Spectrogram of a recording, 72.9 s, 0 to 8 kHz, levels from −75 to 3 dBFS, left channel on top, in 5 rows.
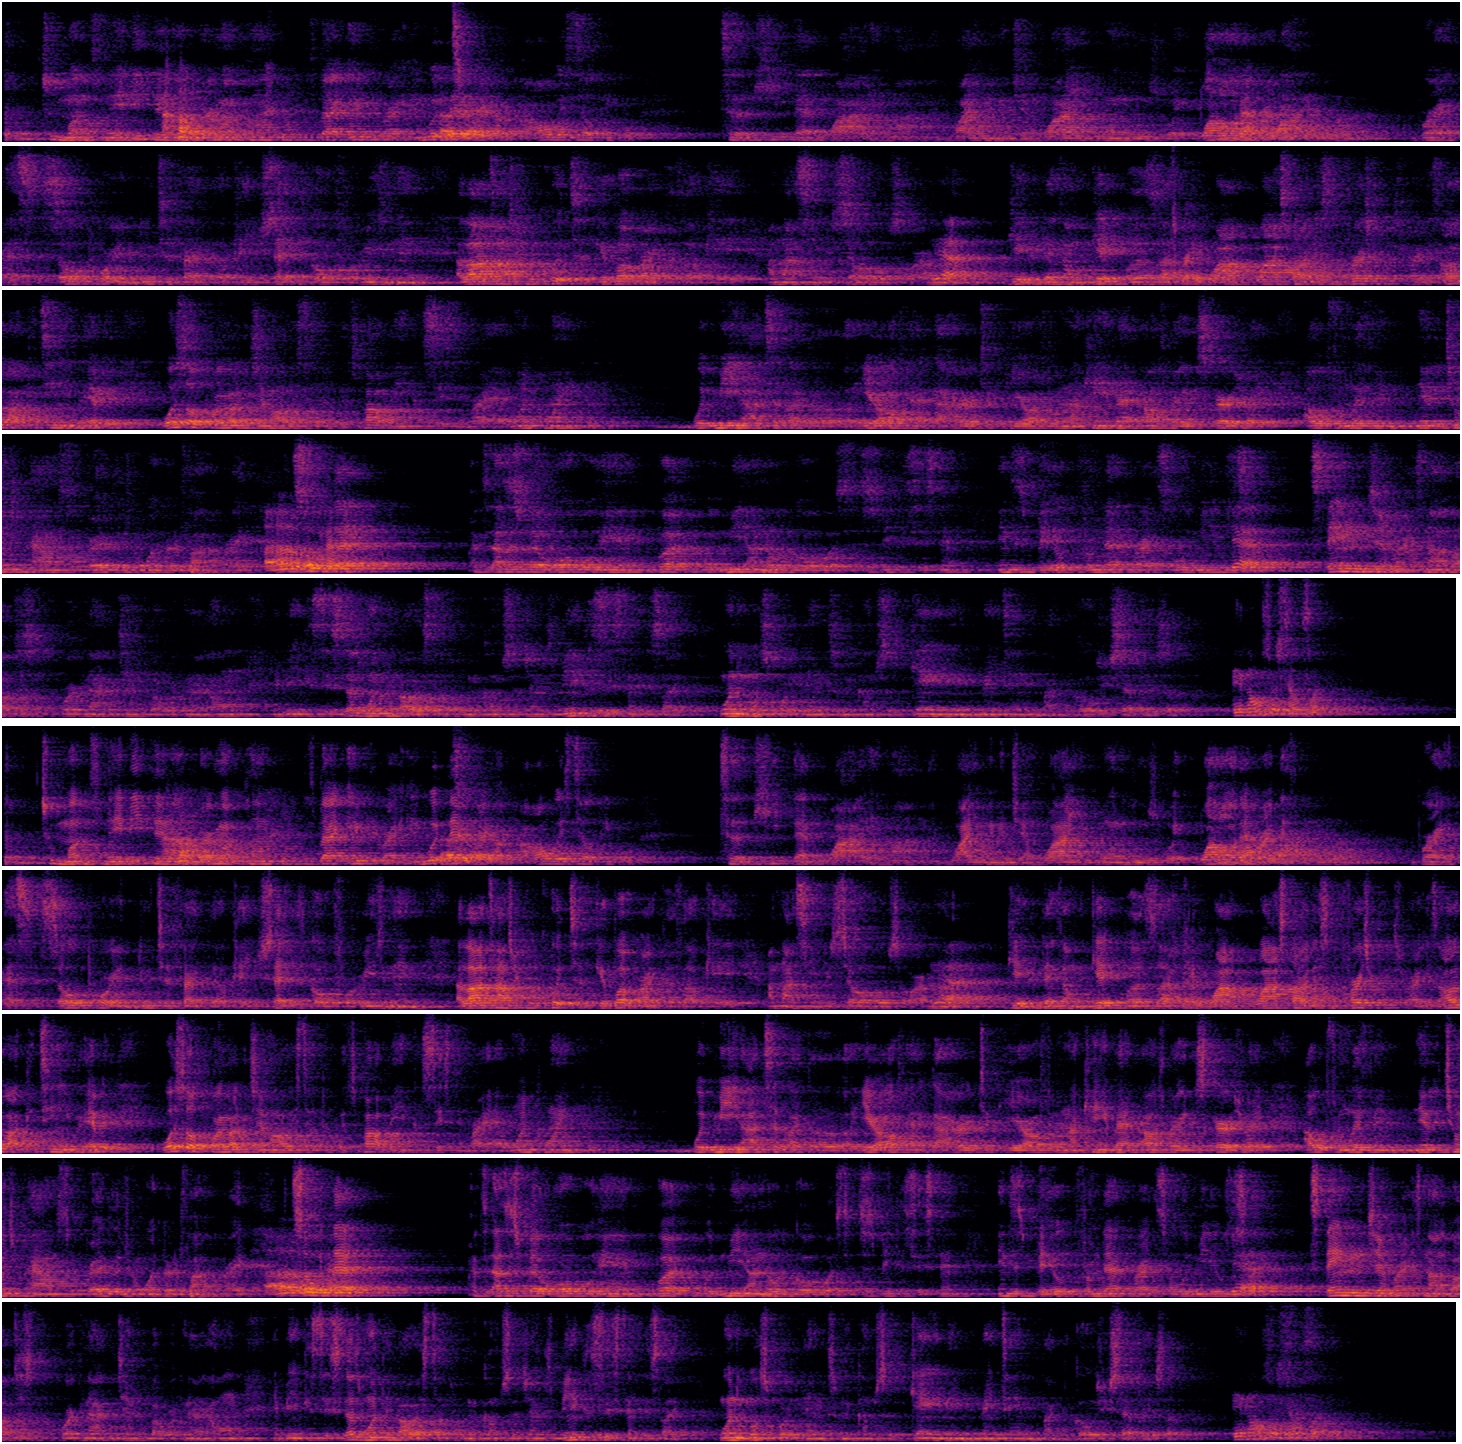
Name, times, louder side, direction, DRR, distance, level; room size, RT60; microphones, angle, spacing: voice 1, 0.0-6.3 7.2-12.9 14.2-24.1 24.6-35.2 35.7-47.3 48.4-56.4 56.8-58.6 58.9-65.1 65.5-70.1, right 1 dB, 85° right, 1 dB, 0.8 m, -30 dB
voice 2, 1.6-2.2 2.6-2.7 4.3-4.9 12.0-13.7 23.9-24.3 26.1-26.6 35.0-35.3 46.3-47.2 56.0-56.4 64.2-64.3 70.6-71.5, left 1 dB, 30° left, 1 dB, 0.6 m, -28 dB
5.8 x 3.8 x 5.2 m, 2.4 s
head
